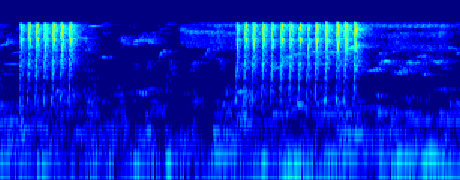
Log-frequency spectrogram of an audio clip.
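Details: A female grey-cheeked bulbul gives two bursts of harsh, rapid rattling notes, about eight to ten per second, over a low rumble.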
